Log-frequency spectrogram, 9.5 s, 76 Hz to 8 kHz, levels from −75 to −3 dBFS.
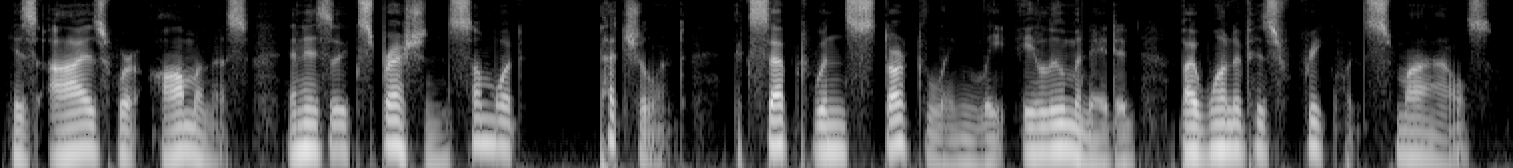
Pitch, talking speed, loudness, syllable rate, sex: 110 Hz, 120 wpm, -21 LUFS, 4.8 syllables/s, male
